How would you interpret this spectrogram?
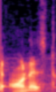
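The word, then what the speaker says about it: honest: Old customer and एन, इसमें भी एन आएगा क्योंकि एच साइलेंट है ऑनेस्ट का।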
